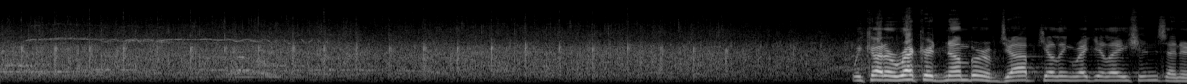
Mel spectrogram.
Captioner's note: applause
